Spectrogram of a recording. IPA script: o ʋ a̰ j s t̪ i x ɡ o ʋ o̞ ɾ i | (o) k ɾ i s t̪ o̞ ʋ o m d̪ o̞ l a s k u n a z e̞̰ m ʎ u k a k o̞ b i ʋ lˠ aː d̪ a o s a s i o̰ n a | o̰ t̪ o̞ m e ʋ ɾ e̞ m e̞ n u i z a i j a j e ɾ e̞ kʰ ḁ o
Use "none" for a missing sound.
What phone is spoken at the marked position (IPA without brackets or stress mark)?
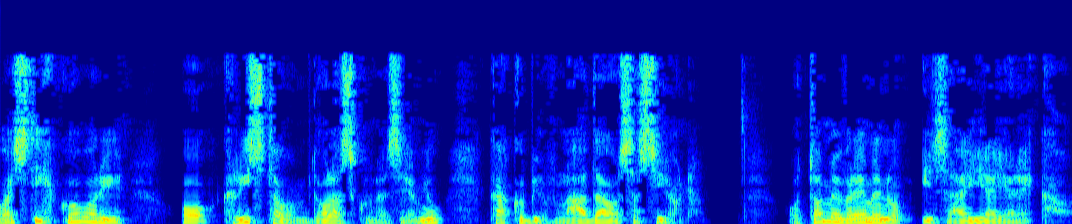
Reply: o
